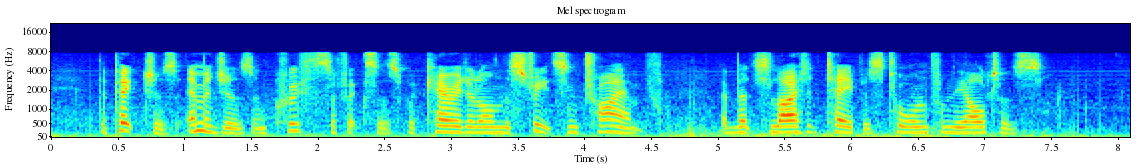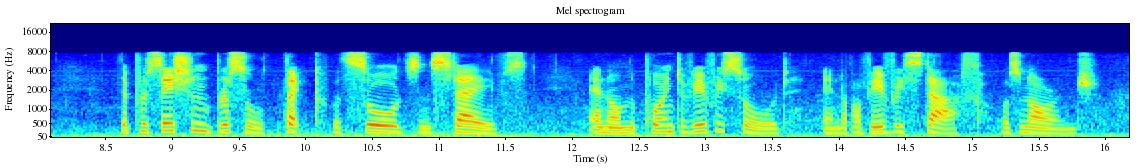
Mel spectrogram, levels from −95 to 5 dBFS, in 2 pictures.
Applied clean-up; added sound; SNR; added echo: none; Wind; 18 dB; none.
